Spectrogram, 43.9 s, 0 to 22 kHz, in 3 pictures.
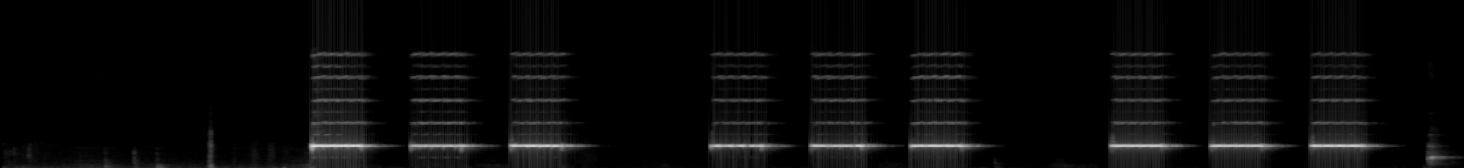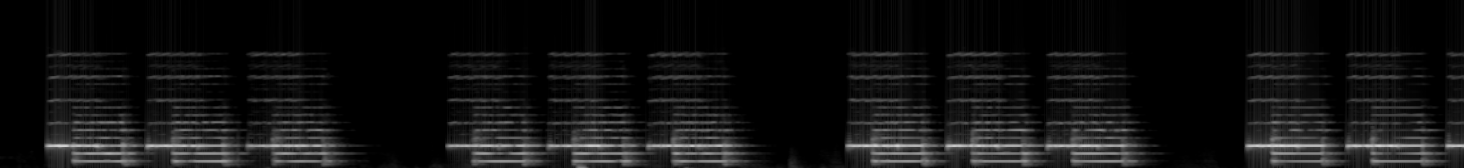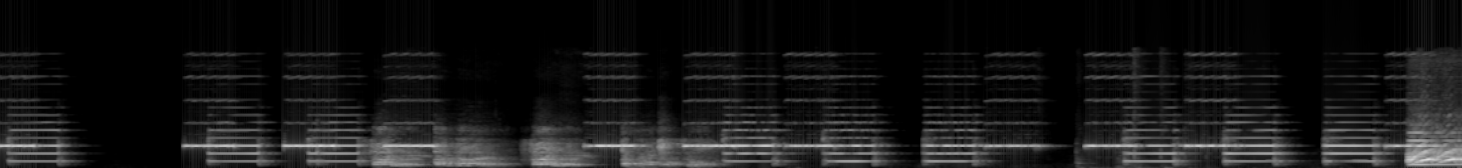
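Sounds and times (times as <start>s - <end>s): high alarm beeps: 15.2s - 18.2s, 19.2s - 22.2s, 31.2s - 33.9s, 35.1s - 43.9s
lower-pitched alarm beeps: 31.2s - 33.8s, 35.2s - 43.9s.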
